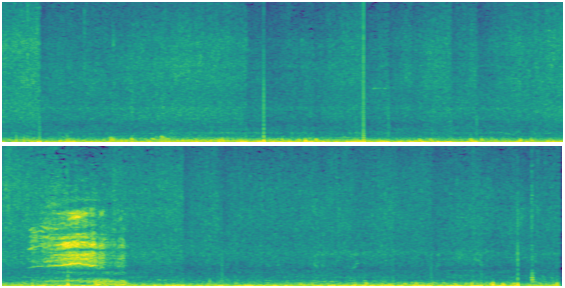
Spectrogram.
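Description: Steady wind noise on the microphone, with a horse's high whinny lasting about a second, about eight seconds in.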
